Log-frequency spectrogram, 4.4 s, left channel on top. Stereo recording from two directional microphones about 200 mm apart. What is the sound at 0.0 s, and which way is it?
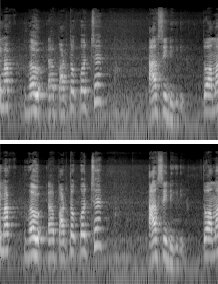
A woman's voice, 25° right (ahead or behind).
